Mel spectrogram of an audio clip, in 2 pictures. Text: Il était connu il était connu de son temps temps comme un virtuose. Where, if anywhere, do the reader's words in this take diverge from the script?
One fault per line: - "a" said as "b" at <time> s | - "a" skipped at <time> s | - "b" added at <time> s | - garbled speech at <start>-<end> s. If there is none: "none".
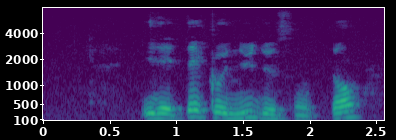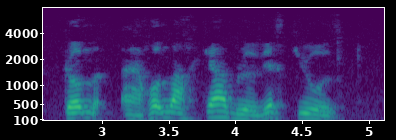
- "il était connu" skipped at 1.6 s
- "temps" skipped at 2.4 s
- "remarquable" added at 3.3 s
